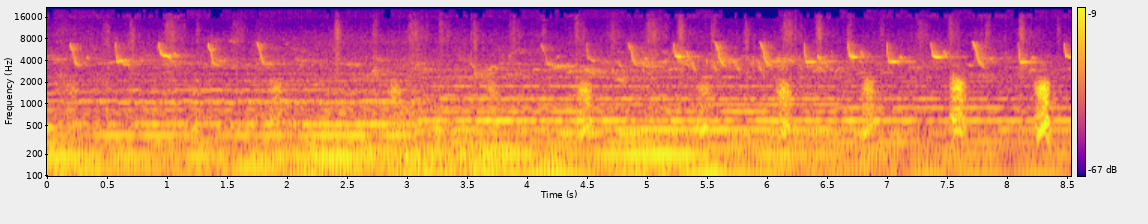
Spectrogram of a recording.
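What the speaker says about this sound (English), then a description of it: "What's that dog making such a fuss about?" A dog barks repeatedly at a distance in a village scene of the game Kingdom Come Deliverance II, faint and irregular, with bird calls and a low ambient hum around it.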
